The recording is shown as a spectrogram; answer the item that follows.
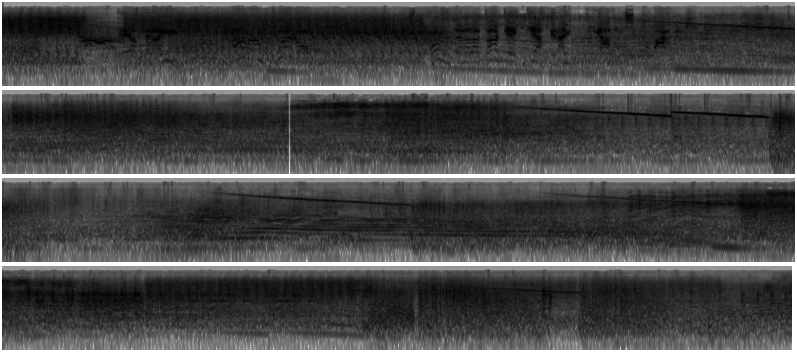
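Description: Battle sound effects: a steady din of gunfire and engines, with about six high whistles falling in pitch as projectiles come in. There is one sharp, heavy impact about sixteen seconds in, and a deep pitched drone that falls steeply a couple of seconds later.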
